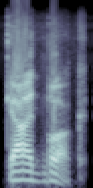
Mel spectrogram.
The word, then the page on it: guidebook: American English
